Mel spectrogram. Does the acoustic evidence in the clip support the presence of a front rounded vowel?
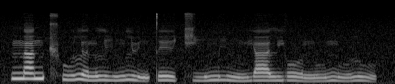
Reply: yes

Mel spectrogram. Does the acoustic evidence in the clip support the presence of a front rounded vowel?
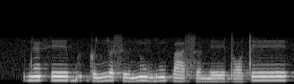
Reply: no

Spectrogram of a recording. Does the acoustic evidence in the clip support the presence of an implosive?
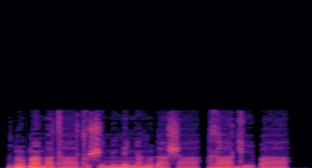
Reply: yes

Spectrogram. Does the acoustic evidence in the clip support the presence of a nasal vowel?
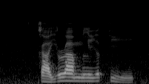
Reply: no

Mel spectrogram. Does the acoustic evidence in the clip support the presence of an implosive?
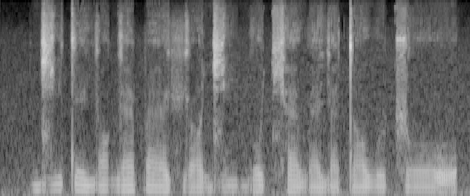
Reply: no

